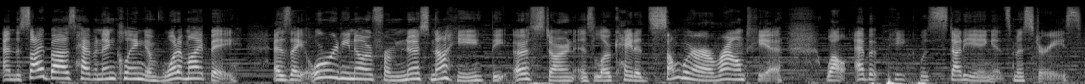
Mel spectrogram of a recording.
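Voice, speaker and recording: An excitable, playful woman with a New Zealand accent, hosting and narrating a tabletop game podcast in a theatrical, chatty way. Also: fairly high pitch, moderate pace, faint music behind. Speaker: podcast host and game master.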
